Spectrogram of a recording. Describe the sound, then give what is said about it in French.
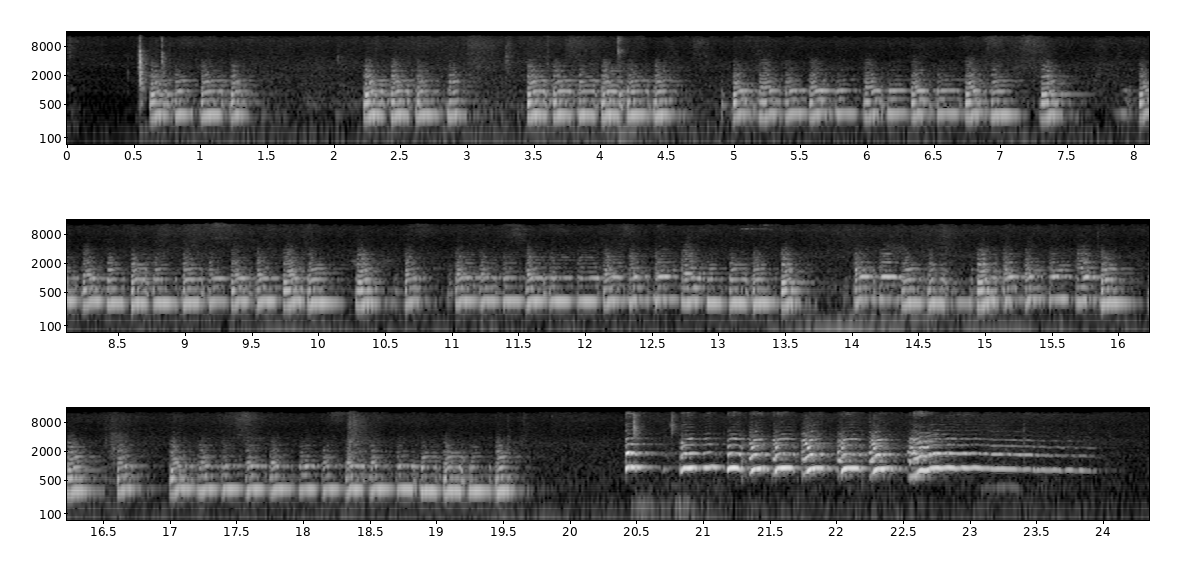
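Squeaking, howl-like strokes of a cuica, a drum-shaped friction drum whose long iron rod inside is rubbed. Many quick tonal strokes come in a steady rhythm with bending pitch, ending in a higher, sliding passage. “c'est sous la forme d'une batterie, mais dedans il y a une grande manche en fer et en le frottant, vous entendez ça.”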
